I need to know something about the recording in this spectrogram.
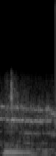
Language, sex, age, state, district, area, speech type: Odia, male, 30-45, Odisha, Balangir, urban, conversation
